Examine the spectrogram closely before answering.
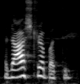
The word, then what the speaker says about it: राष्ट्रपति: टेट में ठीक है राष्ट्रपति शब्द का उच्चारण करते समय रा पर बल पड़ता है राष्ट्रपति ठीक है रा पर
